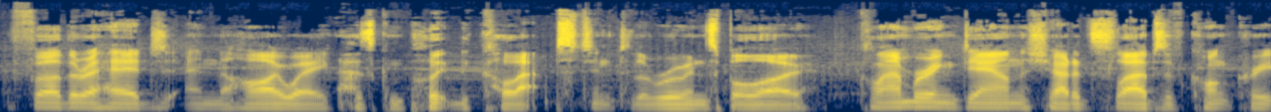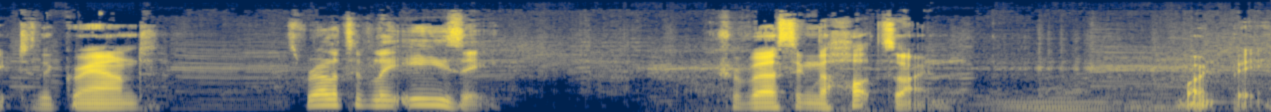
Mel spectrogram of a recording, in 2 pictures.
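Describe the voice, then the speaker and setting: A man with a fairly low voice acts as game master for a tabletop roleplaying game. He describes scenes like a storyteller. Music sits underneath his voice. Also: moderate pace.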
